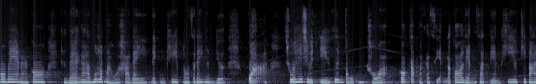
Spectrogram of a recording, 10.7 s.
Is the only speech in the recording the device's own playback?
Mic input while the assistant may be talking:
Yes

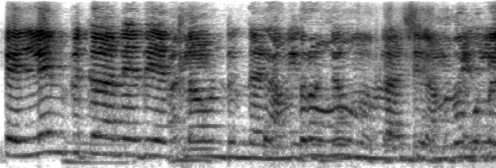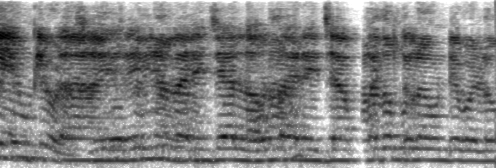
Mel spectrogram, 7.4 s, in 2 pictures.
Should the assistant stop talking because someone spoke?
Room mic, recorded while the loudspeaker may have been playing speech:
No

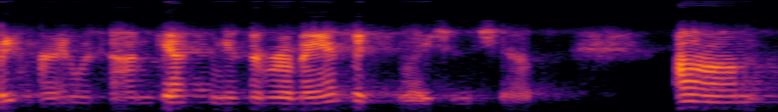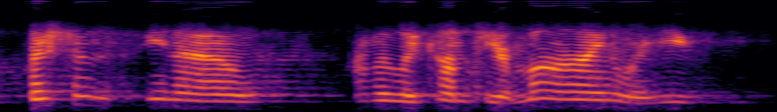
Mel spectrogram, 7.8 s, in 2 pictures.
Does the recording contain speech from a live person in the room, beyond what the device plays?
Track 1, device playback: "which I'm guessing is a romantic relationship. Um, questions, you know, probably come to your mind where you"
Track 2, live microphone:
No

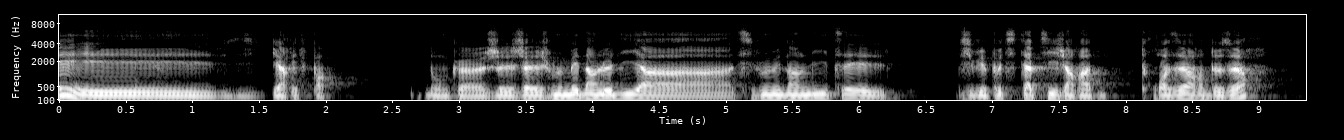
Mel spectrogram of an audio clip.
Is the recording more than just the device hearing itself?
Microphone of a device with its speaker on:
No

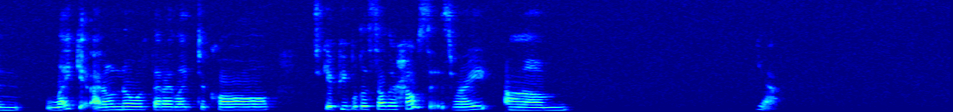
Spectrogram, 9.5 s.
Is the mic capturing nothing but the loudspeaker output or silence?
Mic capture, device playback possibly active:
Yes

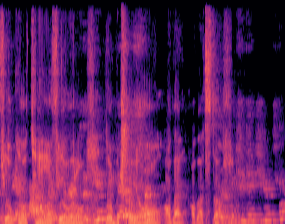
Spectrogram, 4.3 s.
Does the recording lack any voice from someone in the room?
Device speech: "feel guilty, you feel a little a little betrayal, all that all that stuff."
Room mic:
No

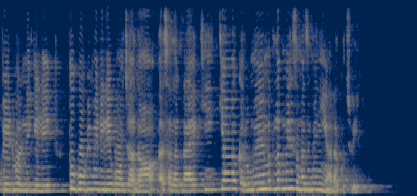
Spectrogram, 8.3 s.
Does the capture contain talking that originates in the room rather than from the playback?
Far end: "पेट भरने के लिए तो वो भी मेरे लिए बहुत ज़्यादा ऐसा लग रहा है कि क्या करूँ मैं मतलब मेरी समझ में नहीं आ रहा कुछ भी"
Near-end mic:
No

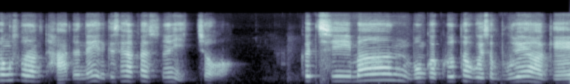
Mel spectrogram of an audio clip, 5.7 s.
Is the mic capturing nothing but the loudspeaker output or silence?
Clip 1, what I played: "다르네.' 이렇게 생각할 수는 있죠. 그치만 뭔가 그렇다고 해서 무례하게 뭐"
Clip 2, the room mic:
Yes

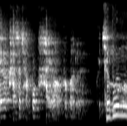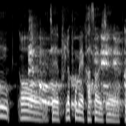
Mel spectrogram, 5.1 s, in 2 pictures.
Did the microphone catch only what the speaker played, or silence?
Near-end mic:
No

